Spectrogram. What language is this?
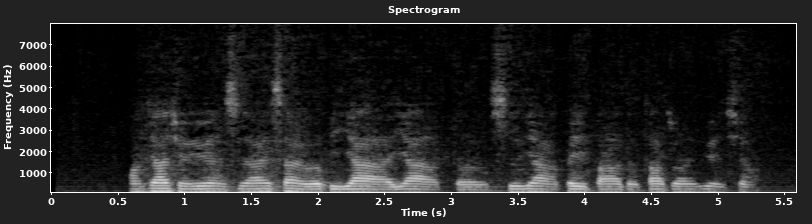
Chinese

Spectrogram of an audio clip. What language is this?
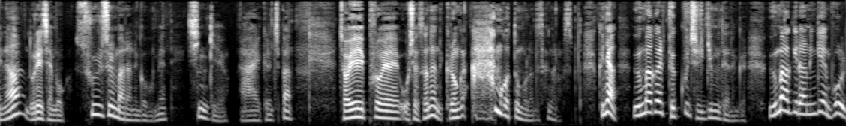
Korean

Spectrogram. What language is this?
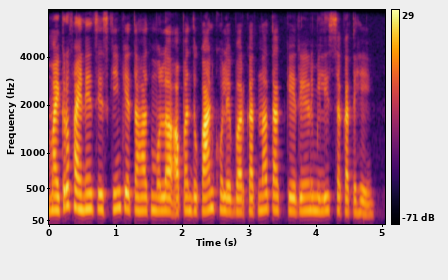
Chhattisgarhi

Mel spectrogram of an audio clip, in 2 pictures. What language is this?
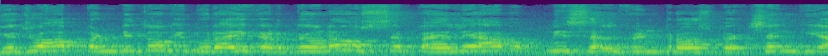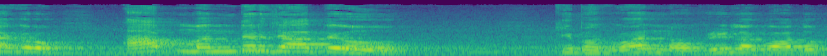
Hindi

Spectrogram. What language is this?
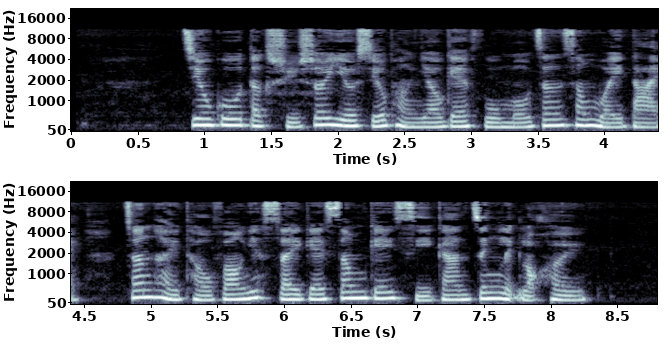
Cantonese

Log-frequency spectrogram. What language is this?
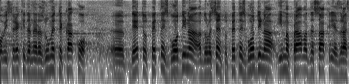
Serbian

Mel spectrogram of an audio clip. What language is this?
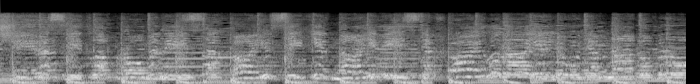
Ukrainian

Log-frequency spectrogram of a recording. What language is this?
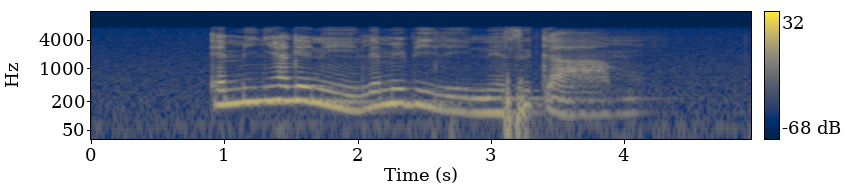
Swati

